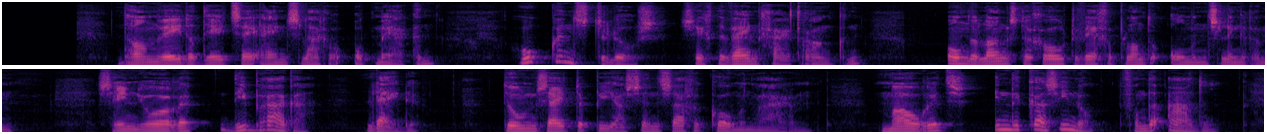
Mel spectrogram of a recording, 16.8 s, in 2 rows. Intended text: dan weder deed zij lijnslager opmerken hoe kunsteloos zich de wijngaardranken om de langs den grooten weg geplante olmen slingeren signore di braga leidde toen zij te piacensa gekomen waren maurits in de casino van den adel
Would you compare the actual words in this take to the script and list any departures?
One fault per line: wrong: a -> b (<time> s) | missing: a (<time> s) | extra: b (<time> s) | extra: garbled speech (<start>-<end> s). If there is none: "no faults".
no faults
